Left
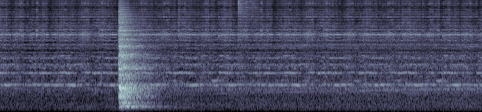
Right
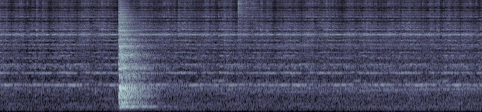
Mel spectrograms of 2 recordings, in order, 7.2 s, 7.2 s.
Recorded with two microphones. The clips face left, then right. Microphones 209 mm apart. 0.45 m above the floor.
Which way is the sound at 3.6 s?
85° right.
